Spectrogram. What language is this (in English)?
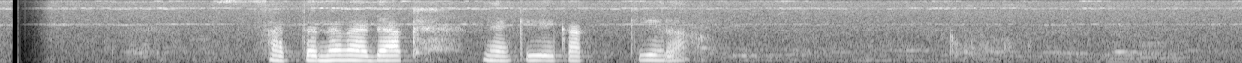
Sinhala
